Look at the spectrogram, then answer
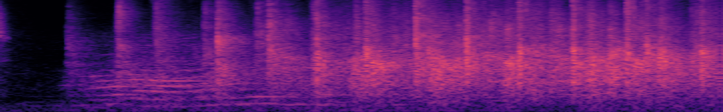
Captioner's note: audience applauding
